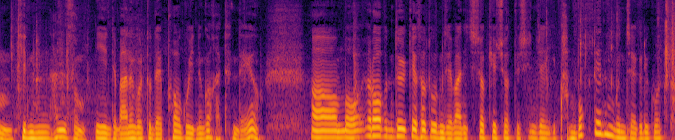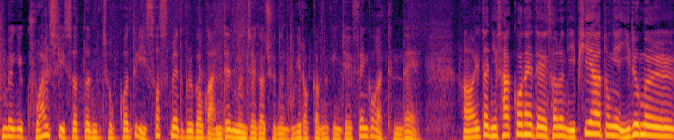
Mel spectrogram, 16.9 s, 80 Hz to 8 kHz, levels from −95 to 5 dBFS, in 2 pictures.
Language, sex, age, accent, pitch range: Korean, male, 40-59, native, 120-155 Hz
